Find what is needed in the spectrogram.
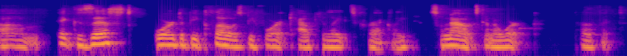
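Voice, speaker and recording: This woman's pitch is very deep and low. There is some breathiness in her voice. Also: ordinary pitch variation, moderate pace. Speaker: software trainer. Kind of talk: webinar presentation. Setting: online meeting.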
